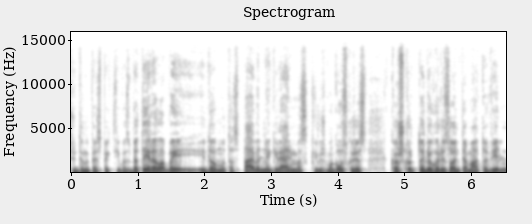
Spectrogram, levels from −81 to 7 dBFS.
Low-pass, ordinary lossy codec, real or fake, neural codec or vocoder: 14.4 kHz; AAC, 64 kbps; real; none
